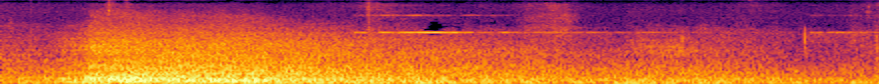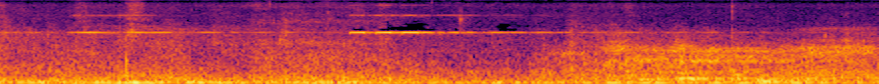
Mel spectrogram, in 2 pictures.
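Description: Quiet ambience of a large stone church interior, with a dull noise about half a second in that dies away slowly in the long echo, and a few faint high tones later on.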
